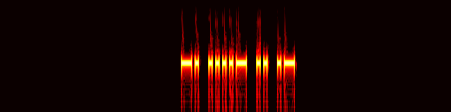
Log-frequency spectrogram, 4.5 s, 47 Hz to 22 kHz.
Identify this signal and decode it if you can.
Morse code, heard as a keyed tone, about 36 wpm, 700 Hz. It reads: N4IA
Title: USA Call Signs - 4 Characters - Repeated 2x - 35wpm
